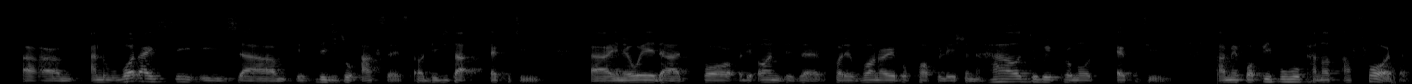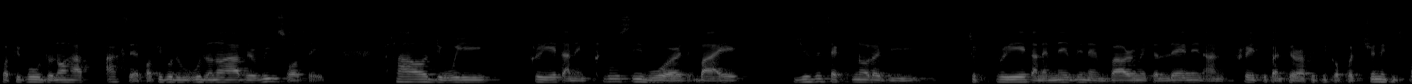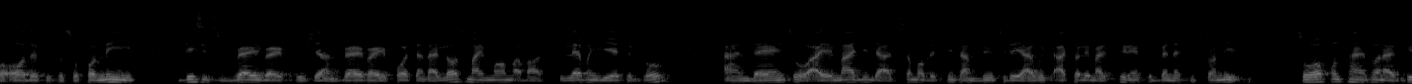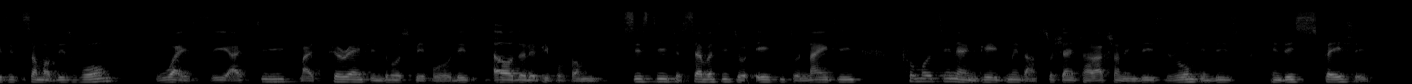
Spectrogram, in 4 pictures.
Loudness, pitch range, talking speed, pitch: -49 LUFS, 95-115 Hz, 175 wpm, 105 Hz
